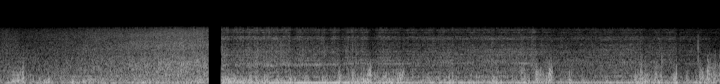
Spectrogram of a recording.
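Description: Wind buffeting the microphone, then after a sudden cut, a Land Rover's engine drones steadily from inside the cab as it drives along a rough gravel track, with occasional knocks from the ground.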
